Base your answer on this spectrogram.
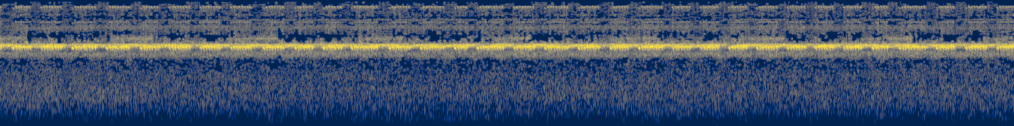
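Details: Shrill insect chirps in a dense, regular pulsing pattern, about two to three bursts per second without pause, high and piercing over a faint hiss; nature ambience meant for study or sleep.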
